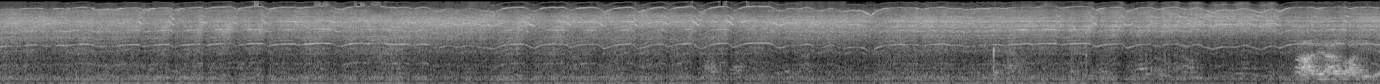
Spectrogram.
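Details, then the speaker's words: Steady high-pitched whine of a dental handpiece, pitch dipping under load, while trimming a temporary crown so all edges have the same width and thickness during a single-unit crown procedure. "all right so now we're just going to trim the temp right here we're going to make sure that all the edges are the same width same thickness make sure it's nice and clean"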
